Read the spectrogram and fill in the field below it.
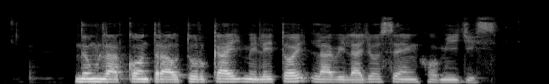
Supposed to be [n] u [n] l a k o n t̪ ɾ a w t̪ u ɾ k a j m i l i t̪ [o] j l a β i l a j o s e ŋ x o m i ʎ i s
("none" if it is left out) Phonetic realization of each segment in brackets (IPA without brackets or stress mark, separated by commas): n, m, o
